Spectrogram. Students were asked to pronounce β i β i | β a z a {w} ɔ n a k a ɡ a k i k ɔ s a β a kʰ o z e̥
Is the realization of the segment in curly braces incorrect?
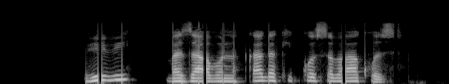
yes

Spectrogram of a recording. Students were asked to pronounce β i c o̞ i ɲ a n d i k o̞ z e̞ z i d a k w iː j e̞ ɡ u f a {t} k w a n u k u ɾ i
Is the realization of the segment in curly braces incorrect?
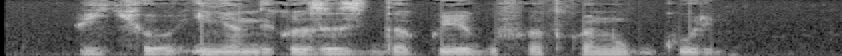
no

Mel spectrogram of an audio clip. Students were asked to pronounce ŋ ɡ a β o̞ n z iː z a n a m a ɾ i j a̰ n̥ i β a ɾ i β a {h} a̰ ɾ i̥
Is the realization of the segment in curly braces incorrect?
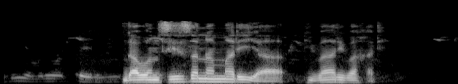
no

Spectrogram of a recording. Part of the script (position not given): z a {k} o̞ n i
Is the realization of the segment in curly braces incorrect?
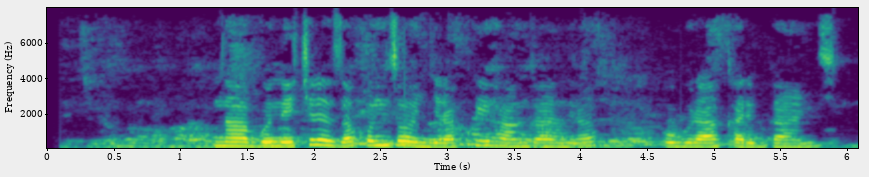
no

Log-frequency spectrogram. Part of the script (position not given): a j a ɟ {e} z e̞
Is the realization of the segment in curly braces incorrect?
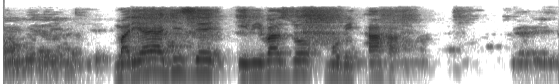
yes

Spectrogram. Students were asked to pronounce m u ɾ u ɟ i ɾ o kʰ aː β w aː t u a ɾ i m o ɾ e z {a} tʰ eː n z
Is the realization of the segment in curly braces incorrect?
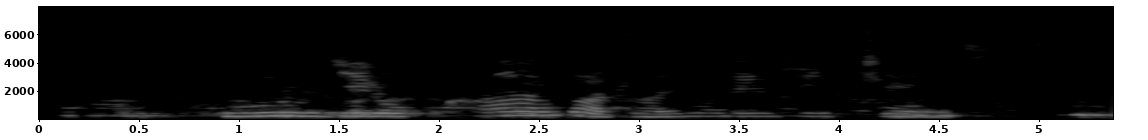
yes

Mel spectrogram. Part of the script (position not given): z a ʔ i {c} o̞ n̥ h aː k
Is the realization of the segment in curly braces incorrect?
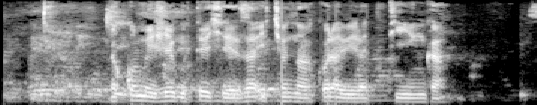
no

